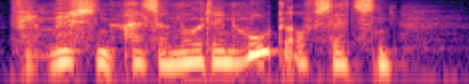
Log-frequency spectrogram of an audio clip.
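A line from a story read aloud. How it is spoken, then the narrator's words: Whispering. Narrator (German): flüsterte Ron Harry zu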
